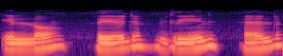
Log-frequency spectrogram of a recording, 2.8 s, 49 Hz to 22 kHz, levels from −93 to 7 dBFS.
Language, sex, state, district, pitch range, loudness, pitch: Hindi, male, Delhi, New Delhi, 105-140 Hz, -17 LUFS, 110 Hz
